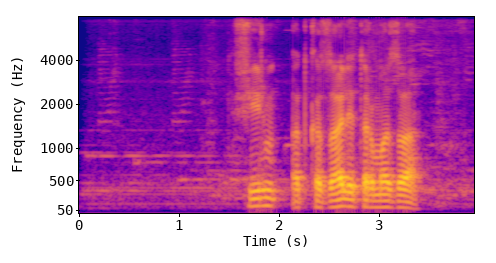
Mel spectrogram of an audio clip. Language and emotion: Russian, neutral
